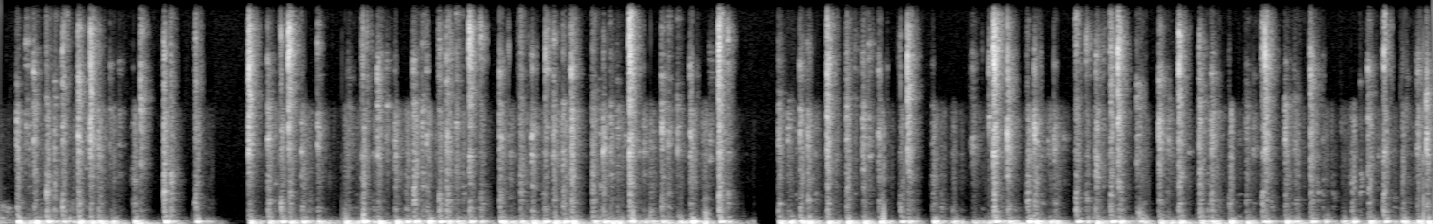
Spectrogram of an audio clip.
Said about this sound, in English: I'm a decent typer of speed, but I pound this keyboard to death.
